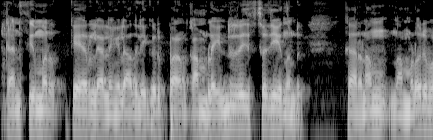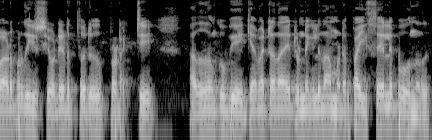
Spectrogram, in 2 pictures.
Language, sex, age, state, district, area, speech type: Malayalam, male, 30-45, Kerala, Ernakulam, rural, spontaneous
